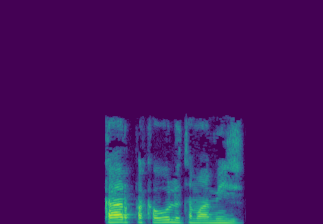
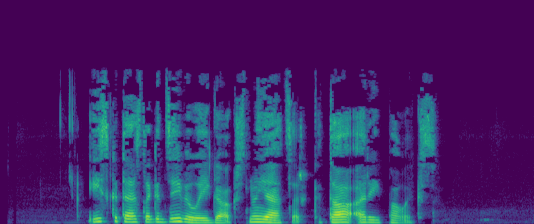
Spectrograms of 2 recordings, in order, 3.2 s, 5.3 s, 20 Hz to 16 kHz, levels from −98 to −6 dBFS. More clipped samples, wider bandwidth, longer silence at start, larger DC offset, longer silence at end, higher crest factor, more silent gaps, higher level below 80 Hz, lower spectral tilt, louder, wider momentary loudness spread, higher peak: neither; second, 8 kHz vs 11.5 kHz; first, 1.05 s vs 0.9 s; neither; second, 0.85 s vs 1 s; about the same, 22 dB vs 22 dB; neither; about the same, -78 dBFS vs -74 dBFS; about the same, -5.5 dB/octave vs -4.5 dB/octave; about the same, -26 LUFS vs -25 LUFS; about the same, 13 LU vs 14 LU; about the same, -6 dBFS vs -4 dBFS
